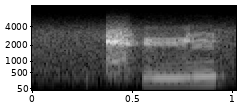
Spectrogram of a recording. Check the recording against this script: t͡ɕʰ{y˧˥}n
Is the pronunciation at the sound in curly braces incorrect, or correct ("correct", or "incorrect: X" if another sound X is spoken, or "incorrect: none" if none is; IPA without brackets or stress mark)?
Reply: correct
